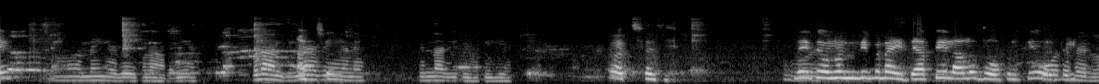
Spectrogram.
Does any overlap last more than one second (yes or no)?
no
